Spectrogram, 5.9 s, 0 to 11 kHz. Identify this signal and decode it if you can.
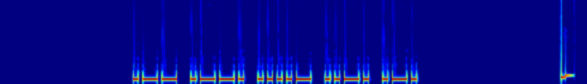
Morse code, heard as a keyed tone, about 25 wpm, 700 Hz. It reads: WP4FR
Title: USA Call Signs Repeated 2x 25wpm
